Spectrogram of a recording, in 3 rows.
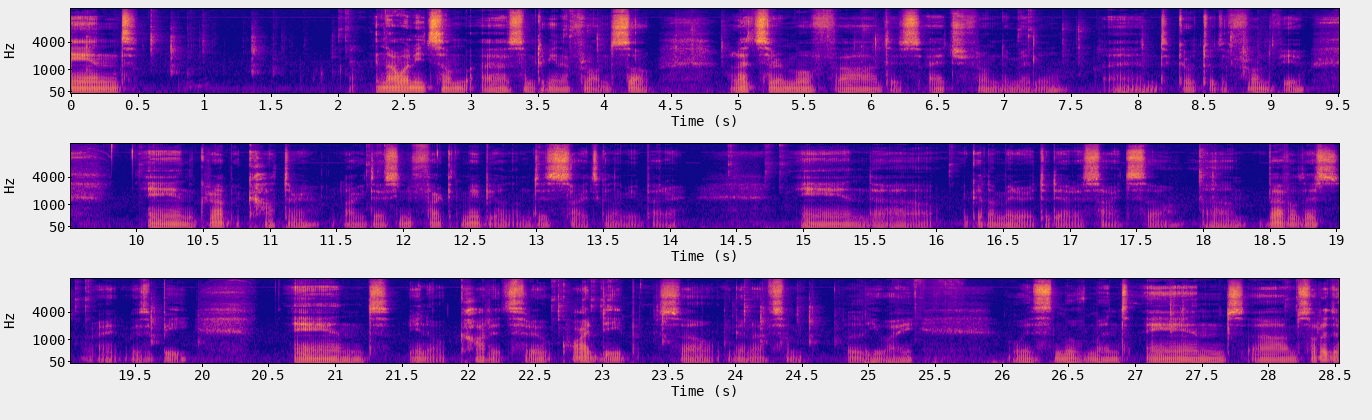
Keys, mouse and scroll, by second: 0.1 middle drag, 0.7 shift+middle click, 1.3 middle click, 2.3 Tab, 3.9 x, 4.5 Tab, 6.0 x, 7.4 Tab, 7.9 `, 8.8 shift+click, 10.4-19.2 drag, 19.7-20.0 middle drag, 23.4-23.9 middle drag, 24.2 shift+middle click, 24.5 middle click, 27.2 q.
